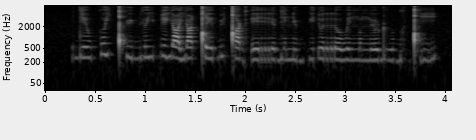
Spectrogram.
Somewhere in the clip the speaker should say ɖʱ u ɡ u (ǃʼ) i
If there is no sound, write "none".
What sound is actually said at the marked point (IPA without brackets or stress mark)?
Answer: ǃʼ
